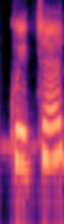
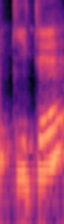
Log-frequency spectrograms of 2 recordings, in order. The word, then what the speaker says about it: quitter: Remember when letter Q and letter G, so letter U, the U is silent, you can say the next word. So the U is like it's not existing when it comes to the spoken French, okay? So we say quitter, okay?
